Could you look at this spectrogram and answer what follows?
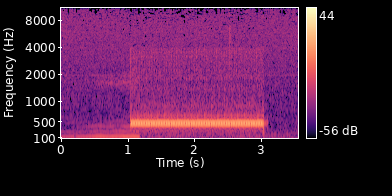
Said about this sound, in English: part of the show when the phone rings.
